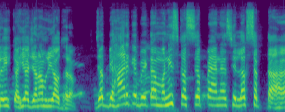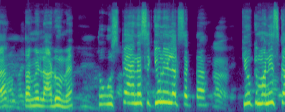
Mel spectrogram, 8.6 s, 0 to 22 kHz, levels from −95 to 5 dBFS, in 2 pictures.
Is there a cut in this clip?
yes; 1 cut; at 1.3 s

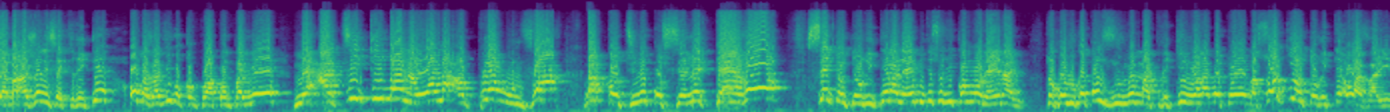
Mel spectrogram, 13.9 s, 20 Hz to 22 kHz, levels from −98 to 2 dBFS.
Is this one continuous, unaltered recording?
yes; 0 cuts

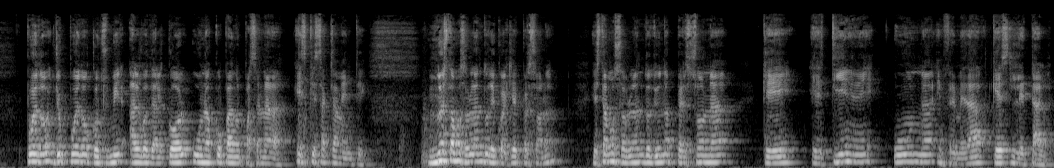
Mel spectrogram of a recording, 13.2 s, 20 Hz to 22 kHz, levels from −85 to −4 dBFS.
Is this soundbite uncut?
yes; 0 cuts

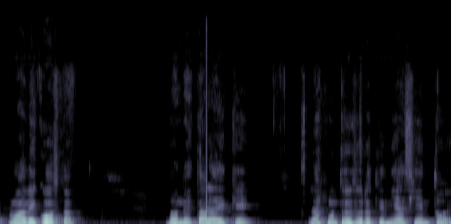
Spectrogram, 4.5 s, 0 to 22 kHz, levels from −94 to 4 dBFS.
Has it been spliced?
yes; 1 cut; at 2.1 s

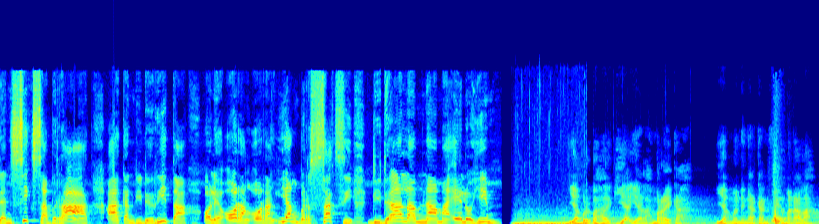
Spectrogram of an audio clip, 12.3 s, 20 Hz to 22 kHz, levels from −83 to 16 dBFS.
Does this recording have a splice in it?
yes; 1 cut; at 7.6 s

